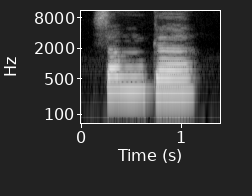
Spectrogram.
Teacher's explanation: Samka mim sukun berjumpa dengan huruf kaf izhar syafawi. Hukumnya adalah membaca bunyi mim sukun dengan jelas tanpa didengungkan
